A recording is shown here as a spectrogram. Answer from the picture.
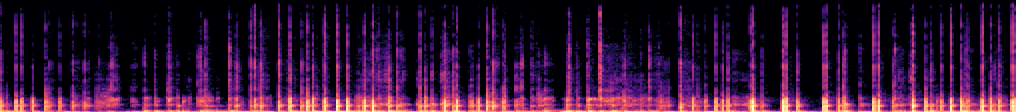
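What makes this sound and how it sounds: Fingertips and nails scratch and tap the front panel and upper body of a handheld black plastic Tascam audio recorder. The result is a dense run of close, dry clicks and scrapes with a deep, boomy low end, each sound dying away almost instantly.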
